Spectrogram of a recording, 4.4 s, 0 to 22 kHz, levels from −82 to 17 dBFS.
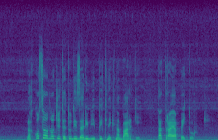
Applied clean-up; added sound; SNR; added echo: none; Fire; 16 dB; none.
